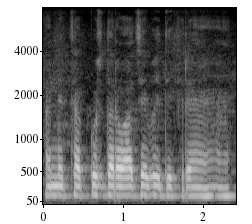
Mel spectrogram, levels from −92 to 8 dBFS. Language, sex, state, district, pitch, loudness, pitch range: Hindi, male, Jharkhand, Ranchi, 140 Hz, -15 LUFS, 135-140 Hz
